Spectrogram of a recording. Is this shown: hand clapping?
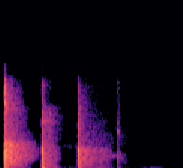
yes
